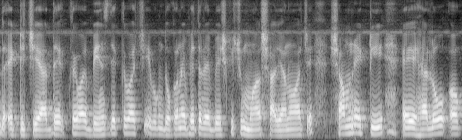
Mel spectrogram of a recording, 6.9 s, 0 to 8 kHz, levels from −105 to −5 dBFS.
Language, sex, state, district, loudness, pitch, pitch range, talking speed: Bengali, male, Bihar, Katihar, -15 LUFS, 130 Hz, 120-145 Hz, 170 wpm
